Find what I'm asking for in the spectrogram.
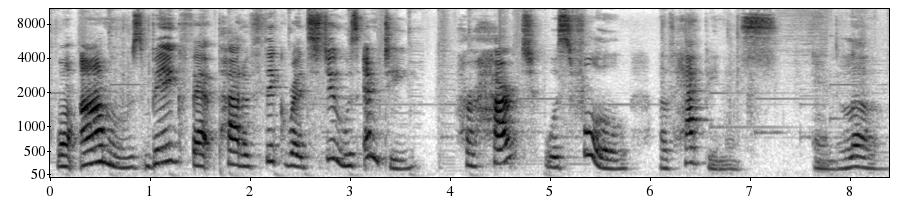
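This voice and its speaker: Slow, expressive woman reading aloud. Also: mid-range voice, vocal fry, soft background music. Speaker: teacher. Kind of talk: children's picture book read-aloud.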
